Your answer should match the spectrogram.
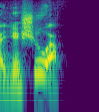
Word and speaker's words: Yeshua: Pero en la Biblia aparece como Jesús y en su época se pronunciaba Yeshua.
